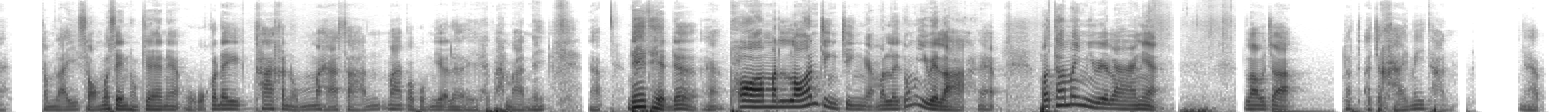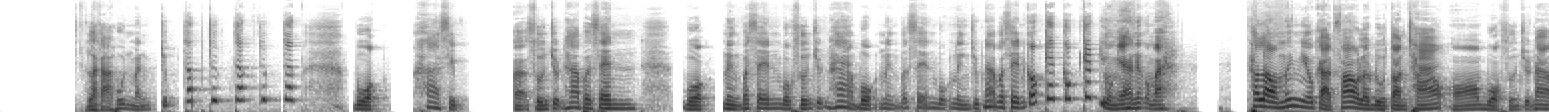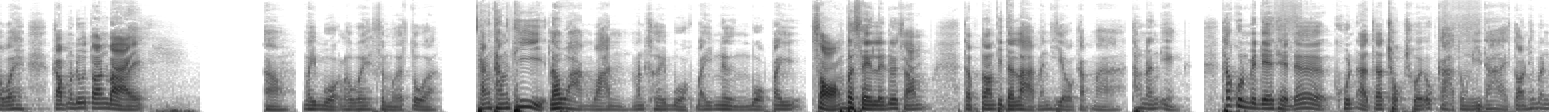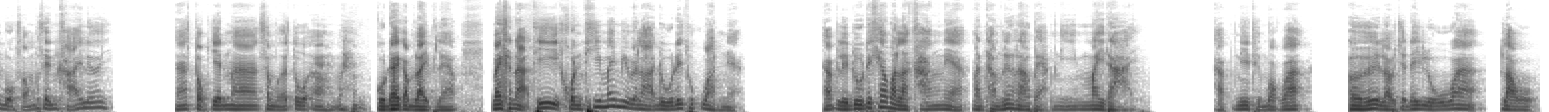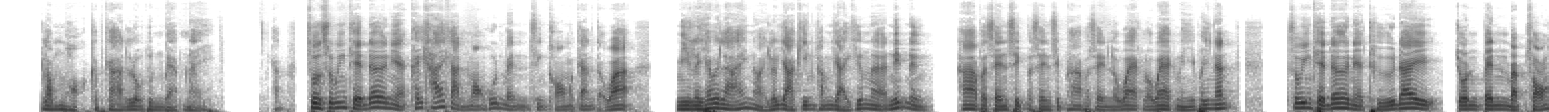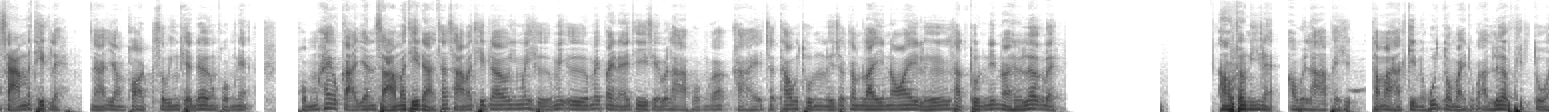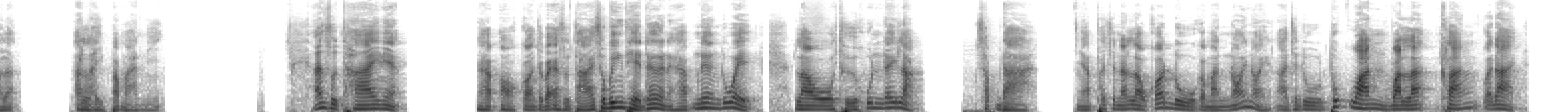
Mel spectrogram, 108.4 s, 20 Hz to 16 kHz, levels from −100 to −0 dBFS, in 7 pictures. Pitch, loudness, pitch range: 115 Hz, -24 LUFS, 105-135 Hz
